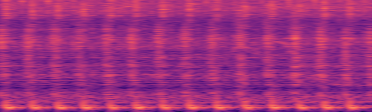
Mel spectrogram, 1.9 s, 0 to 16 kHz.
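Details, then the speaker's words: 2016 Honda TMX 125 tricycle, single cylinder, idling after a DIY tune-up with valve clearance set to 0.8: even, steady thumps about four or five a second; the earlier ticking is gone, normal idle. "So kanina medyo may lagitik eh Inulit ko mga idol ayan wala na ayos"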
